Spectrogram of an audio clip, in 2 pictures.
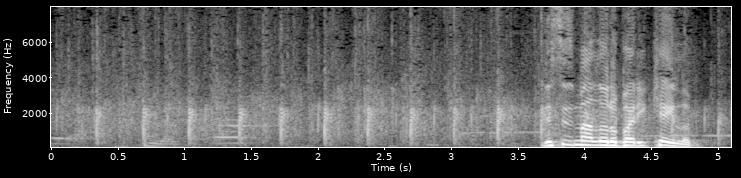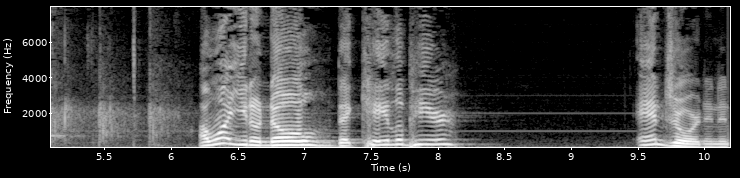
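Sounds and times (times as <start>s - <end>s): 
audience round of applause: 0.0s - 6.1s
speech: 0.7s - 1.1s, 3.7s - 5.0s, 6.2s - 8.2s, 9.5s - 10.1s.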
